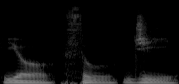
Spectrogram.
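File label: "yothuji", concatenated syllables; Affixing experiment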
